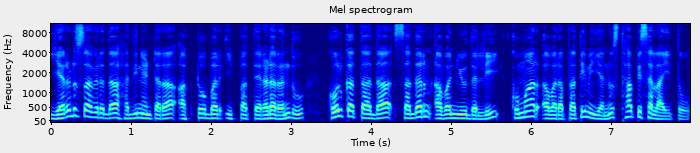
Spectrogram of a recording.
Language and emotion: Kannada, neutral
